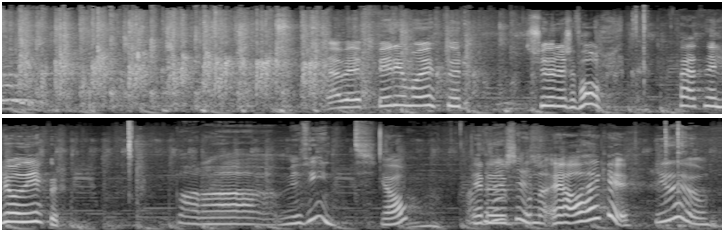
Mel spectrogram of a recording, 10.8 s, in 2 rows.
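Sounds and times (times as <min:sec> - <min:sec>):
audience applause for the competing schools: 0:00.0 - 0:04.0
speech: 0:02.5 - 0:06.0, 0:06.8 - 0:10.8.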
